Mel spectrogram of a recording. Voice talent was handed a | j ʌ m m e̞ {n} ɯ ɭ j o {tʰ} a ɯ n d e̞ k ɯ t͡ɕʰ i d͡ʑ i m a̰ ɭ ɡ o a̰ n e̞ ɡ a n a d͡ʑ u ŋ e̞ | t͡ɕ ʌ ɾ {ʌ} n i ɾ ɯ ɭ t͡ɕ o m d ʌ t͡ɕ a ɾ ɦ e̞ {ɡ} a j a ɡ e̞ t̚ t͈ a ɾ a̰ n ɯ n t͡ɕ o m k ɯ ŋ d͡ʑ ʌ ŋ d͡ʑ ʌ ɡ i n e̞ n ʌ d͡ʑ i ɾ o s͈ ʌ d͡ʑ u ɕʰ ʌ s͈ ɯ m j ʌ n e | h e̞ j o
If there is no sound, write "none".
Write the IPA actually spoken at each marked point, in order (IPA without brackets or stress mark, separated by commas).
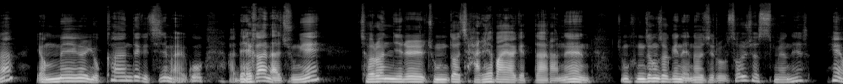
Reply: ŋ, kʰ, ʌ, b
